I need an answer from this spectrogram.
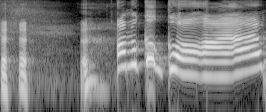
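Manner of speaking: high, loud Cockney wail. Retold or imitated. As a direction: bawl it like Eliza, nasal-free shriek. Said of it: "how many times did she say that".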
